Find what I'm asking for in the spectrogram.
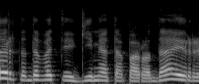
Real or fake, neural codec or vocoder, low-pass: real; none; 14.4 kHz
